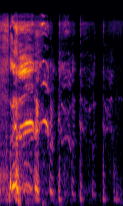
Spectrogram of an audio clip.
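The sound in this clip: A person coughs after taking a hit from a vape pen. One loud, harsh cough comes first, followed by several shorter, weaker coughs and throat-clearing sounds that fade with gaps between them.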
